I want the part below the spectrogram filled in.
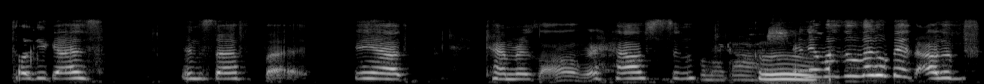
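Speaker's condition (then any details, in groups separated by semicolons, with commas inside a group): Cerebral palsy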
